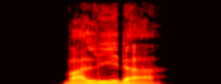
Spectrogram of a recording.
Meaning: inflection of valid: 1. strong/mixed nominative masculine singular 2. strong genitive/dative feminine singular 3. strong genitive plural
- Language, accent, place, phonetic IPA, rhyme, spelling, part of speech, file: German, Germany, Berlin, [vaˈliːdɐ], -iːdɐ, valider, adjective, De-valider.ogg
